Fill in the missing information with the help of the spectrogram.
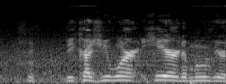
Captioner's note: veteran chuckling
